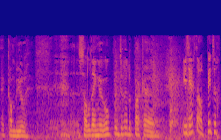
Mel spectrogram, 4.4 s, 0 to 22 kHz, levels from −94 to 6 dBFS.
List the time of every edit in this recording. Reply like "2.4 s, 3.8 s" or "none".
none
